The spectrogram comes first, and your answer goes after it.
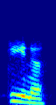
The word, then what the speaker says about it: Dina: Deanna? Thank you. Yes, it is. Is it Dina or Deanna? I want to be sure I'm saying it right. It's Dina. Thank you.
